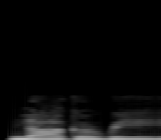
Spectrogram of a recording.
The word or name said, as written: Nagari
